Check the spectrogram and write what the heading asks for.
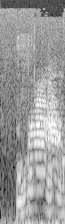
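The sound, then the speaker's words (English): A single clear cat meow from a video game, drawn out and rising then falling in pitch, loud with no talking over it. “What is go- so cats? Cats.”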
